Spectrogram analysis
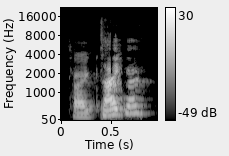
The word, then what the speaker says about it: Taika: Taiki? Is it? How do you pronounce his name? I don't want to say it wrong. The director. Taika.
